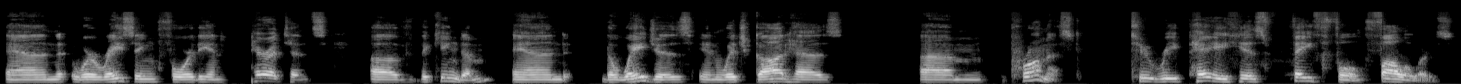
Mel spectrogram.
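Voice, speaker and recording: An American man co-hosting a religious podcast, teaching in a deliberate, halting way. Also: medium pitch, darkish tone.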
